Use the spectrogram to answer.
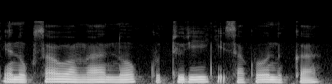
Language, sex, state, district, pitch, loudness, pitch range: Garo, male, Meghalaya, South Garo Hills, 110 Hz, -14 LUFS, 105-115 Hz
